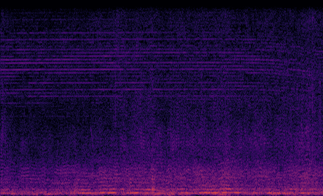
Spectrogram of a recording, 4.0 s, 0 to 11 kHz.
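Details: Many honey bees flying at the hive entrance, recorded July 22nd, 2024; constant buzzy hum with short, close fly-by whines layered over the low drone.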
